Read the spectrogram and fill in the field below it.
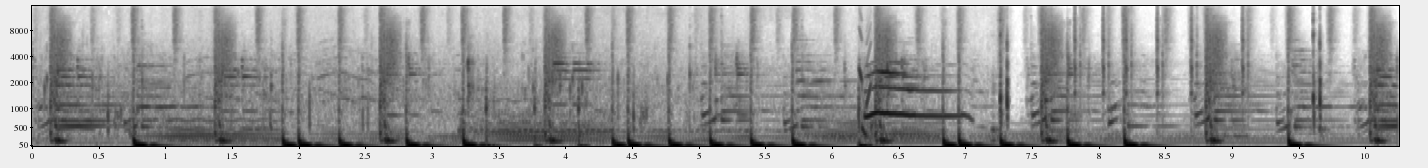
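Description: A cat meows in the video game Dave the Diver, a few short mewing calls set among a busy run of rhythmic plucked and thumping game sounds, quiet overall.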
